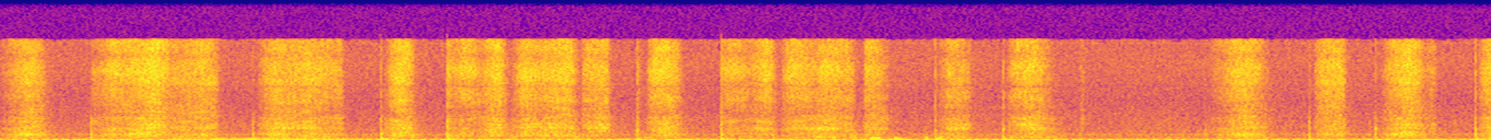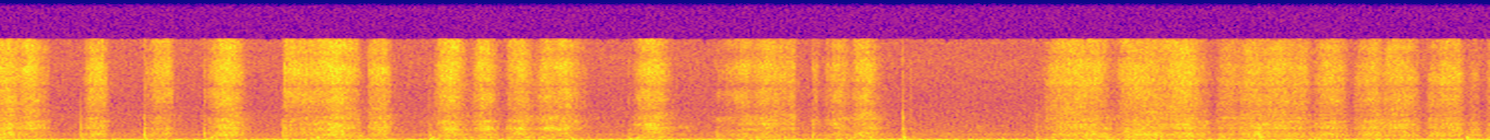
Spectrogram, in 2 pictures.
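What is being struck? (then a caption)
Corrugated cardboard box. A single fingertip with a long red nail scratches and rubs along the top of a long, narrow, hollow brown corrugated cardboard box lying on a blanket. The sound is a quiet, continuous rasping scratch with bright, papery bursts that come and go in uneven strokes over a low, steady hum.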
